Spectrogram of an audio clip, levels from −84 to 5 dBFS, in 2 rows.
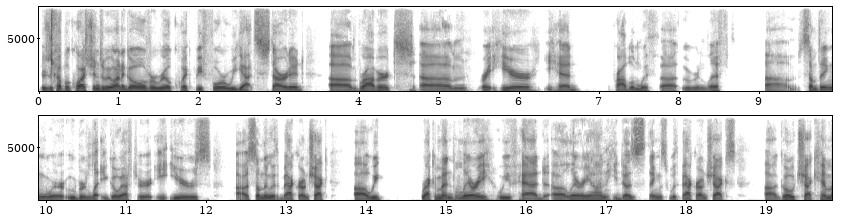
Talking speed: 195 wpm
